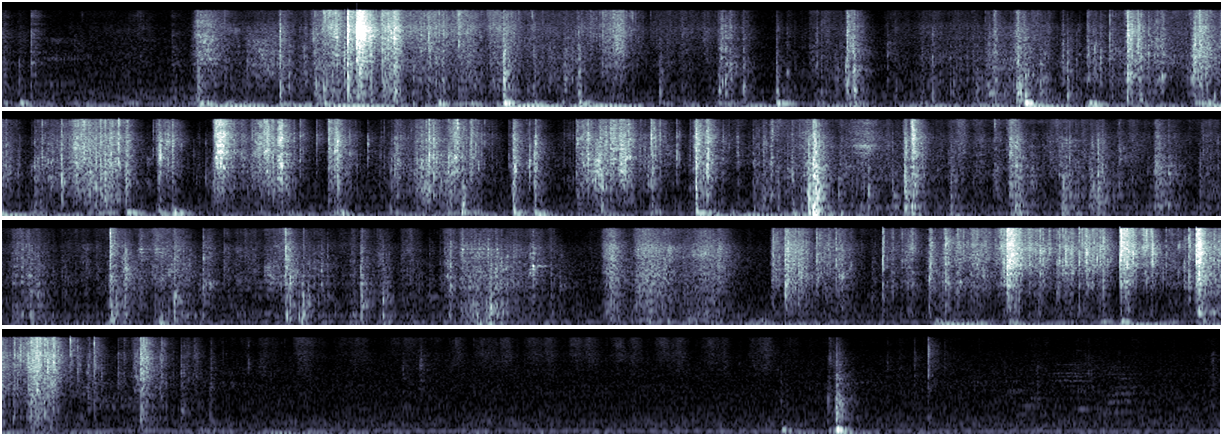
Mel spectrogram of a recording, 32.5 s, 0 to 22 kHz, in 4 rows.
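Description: Foil wrappers of jumbo trading-card packs crinkling and tearing as a hobby box is emptied and the packs are torn open by hand. The irregular crinkling and rustling starts about a second in and dies away at about 25 seconds.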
